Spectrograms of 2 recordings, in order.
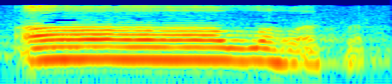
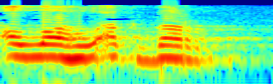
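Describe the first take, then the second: First: It starts with an added long vowel. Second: It starts directly with no added vowel. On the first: It asks whether God is the greatest. The speaker calls it wrong. "ketika dia menambahkan" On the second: It states that God is the greatest. The speaker calls it right. "Yang seharusnya Allahu Akbar"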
